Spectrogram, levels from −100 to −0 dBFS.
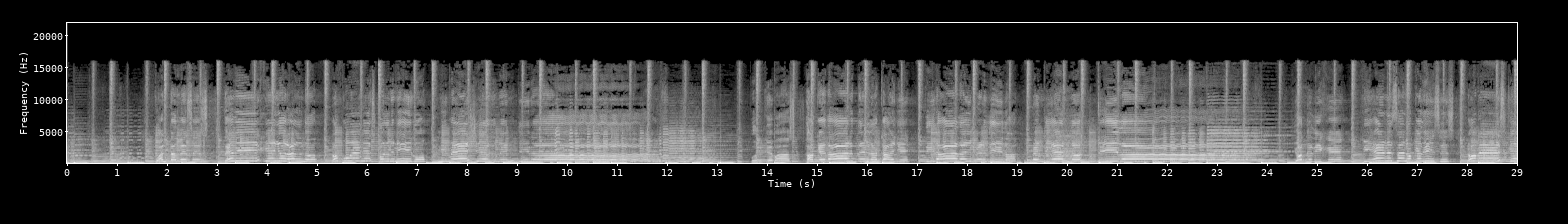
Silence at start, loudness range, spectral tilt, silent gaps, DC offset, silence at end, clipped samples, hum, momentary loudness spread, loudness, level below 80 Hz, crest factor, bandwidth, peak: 0 s; 3 LU; -4.5 dB/octave; none; under 0.1%; 0 s; under 0.1%; none; 8 LU; -18 LUFS; -24 dBFS; 16 dB; 16.5 kHz; -2 dBFS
